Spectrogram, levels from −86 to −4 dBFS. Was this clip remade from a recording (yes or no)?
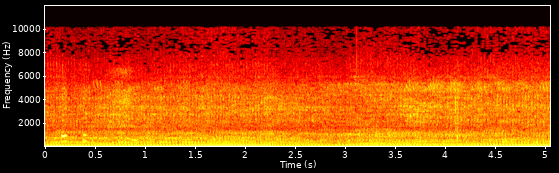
no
